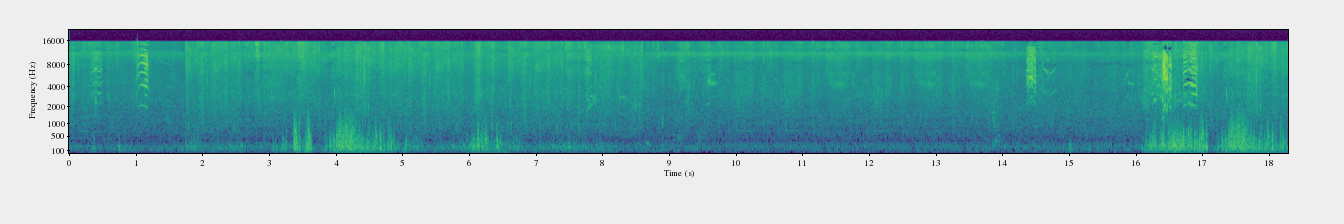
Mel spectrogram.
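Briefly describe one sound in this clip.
Crows caw nearby.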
